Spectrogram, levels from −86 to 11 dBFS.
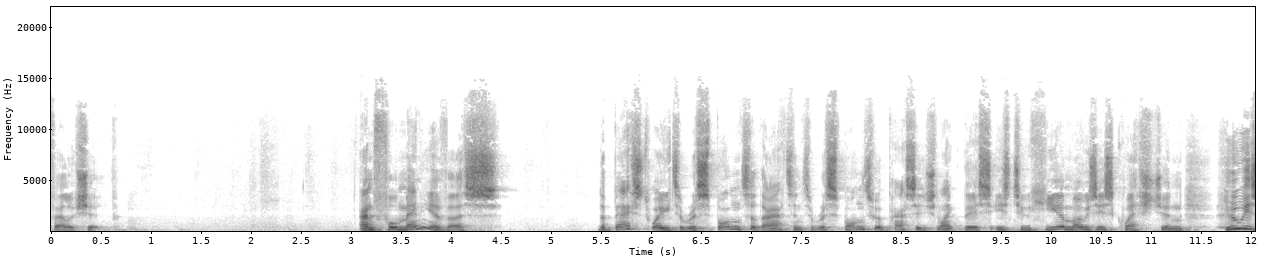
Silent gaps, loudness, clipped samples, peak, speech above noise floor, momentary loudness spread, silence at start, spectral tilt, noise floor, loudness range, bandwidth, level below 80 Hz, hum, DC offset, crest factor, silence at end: none; -30 LUFS; under 0.1%; -10 dBFS; 40 dB; 9 LU; 0 s; -3 dB/octave; -70 dBFS; 4 LU; 15 kHz; -80 dBFS; none; under 0.1%; 22 dB; 0 s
